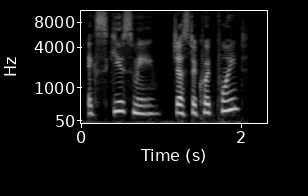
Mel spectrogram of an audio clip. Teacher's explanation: That rising intonation is key. It turns an interruption into a polite request.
